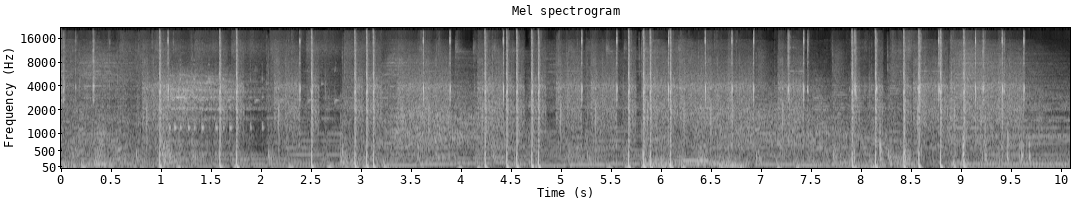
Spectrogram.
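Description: A toy cap gun fires in a rapid, irregular string of sharp, loud cracks and pops, repeating steadily throughout with no pause, while a low tonal background sound carries underneath.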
